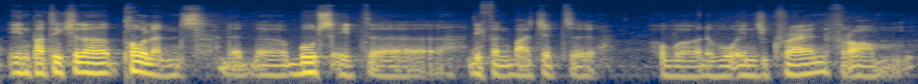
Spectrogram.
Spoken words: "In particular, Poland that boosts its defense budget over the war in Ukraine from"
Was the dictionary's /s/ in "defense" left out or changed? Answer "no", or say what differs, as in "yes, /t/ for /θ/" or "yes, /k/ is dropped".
yes, /s/ is dropped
